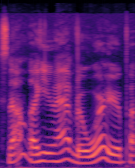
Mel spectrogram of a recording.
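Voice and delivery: very high voice cracking and breaking up. Giving advice about writing your own way, voice cracking. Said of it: "that's the sound of my voice breaking".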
